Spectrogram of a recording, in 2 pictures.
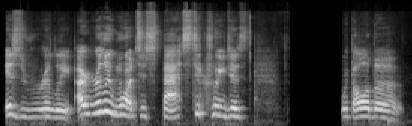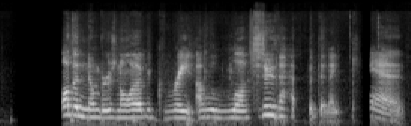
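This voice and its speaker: A young woman streamer in casual chat, rambling with many fillers and restarts, her throat a little dry and hoarse, talking from a room at home. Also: mid-range voice, a little slow. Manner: rambling, chatty, lots of filler words and restarts. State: throat drying, slightly hoarse.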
